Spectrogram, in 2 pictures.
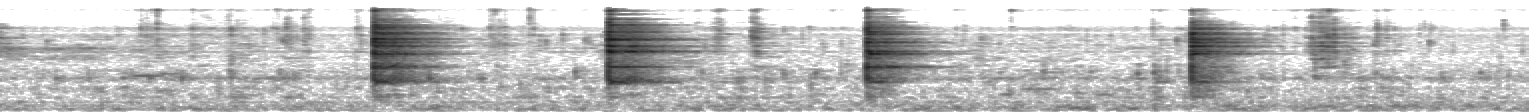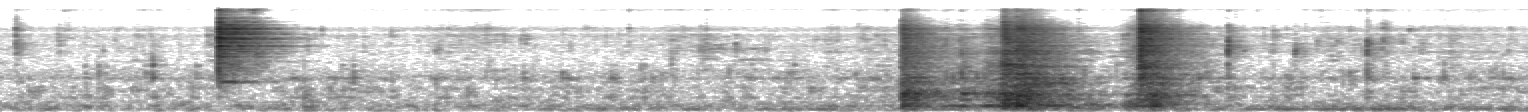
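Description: Metal utensils clinking against cookware: about six short, sharp, ringing clinks spread over the first seven seconds, then a metal ladle stirring through thick creamy stew and clattering against the stainless pot near the end.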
